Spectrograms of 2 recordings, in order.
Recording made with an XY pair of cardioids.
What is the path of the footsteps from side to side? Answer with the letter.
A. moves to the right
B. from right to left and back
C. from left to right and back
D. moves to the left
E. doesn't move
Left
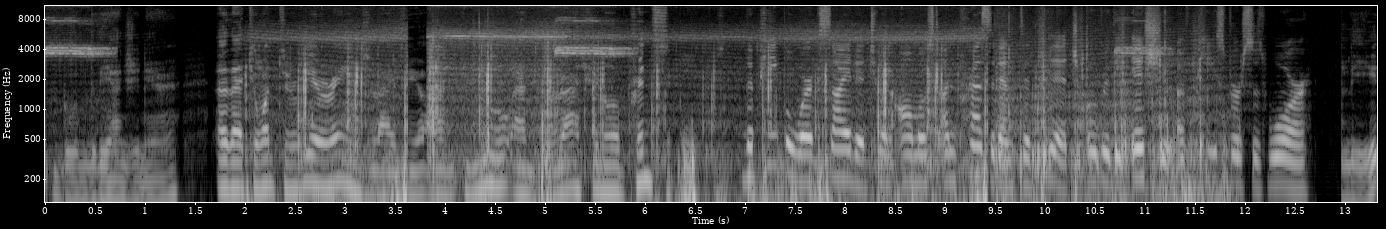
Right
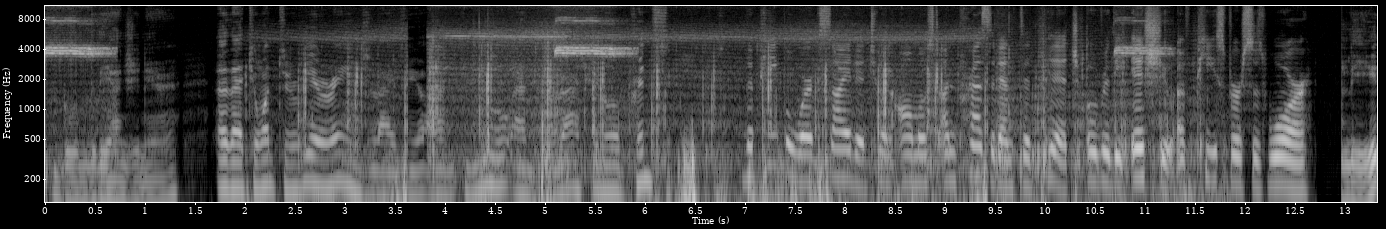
C.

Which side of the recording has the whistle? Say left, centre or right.
right.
